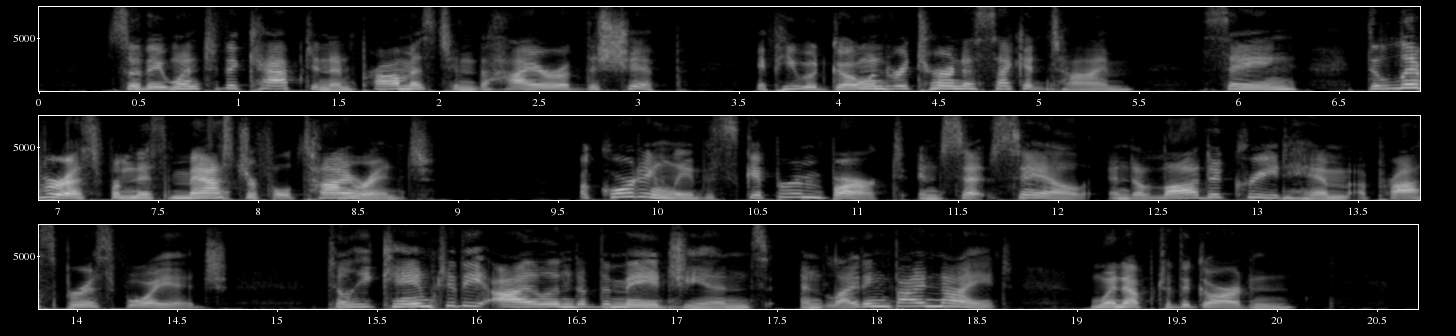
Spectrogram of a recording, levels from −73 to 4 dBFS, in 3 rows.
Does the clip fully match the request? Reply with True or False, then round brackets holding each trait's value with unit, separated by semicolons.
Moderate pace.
True (180 wpm)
